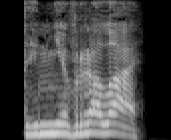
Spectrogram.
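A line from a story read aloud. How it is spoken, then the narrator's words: Growling. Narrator (Russian): прорычал он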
